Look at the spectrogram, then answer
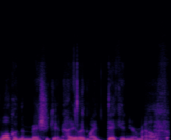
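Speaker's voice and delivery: very hushed, super raspy, glass-swallowed rasp. Retelling the first day, a man walking up to him: Mike Barwas super raspy voice. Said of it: "he's got this like super raspy".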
